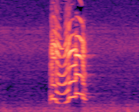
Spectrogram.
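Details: Southern screamer, known locally as Chajá, giving one loud two-part trumpeting honk: a rising, nasal first syllable running straight into a stronger second note, rich in harmonics, over quiet background hiss.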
